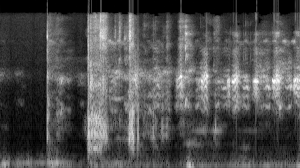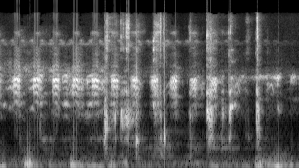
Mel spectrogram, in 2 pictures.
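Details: Small frogs calling in the rice-field countryside of Cambodia: a steady run of high, pulsed notes repeating several times per second, overlaid by scattered louder clicks and low thumps.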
